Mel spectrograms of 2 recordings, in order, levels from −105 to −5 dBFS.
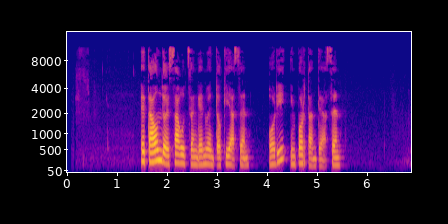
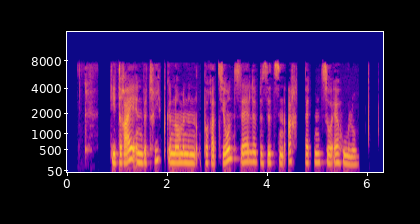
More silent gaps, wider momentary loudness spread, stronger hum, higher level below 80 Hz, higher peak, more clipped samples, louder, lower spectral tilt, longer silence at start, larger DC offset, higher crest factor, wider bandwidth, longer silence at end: second, none vs 0.63-0.86 s, 2.68-2.73 s, 4.61-4.75 s, 4.88-4.93 s; first, 16 LU vs 12 LU; neither; second, -84 dBFS vs -66 dBFS; about the same, -4 dBFS vs -4 dBFS; neither; about the same, -26 LUFS vs -25 LUFS; first, -5.5 dB/octave vs -4 dB/octave; first, 1.45 s vs 0.35 s; neither; about the same, 24 dB vs 22 dB; first, 11.5 kHz vs 8.2 kHz; first, 1.45 s vs 0.5 s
